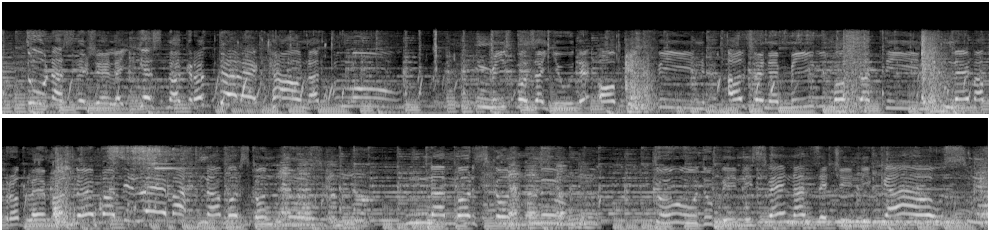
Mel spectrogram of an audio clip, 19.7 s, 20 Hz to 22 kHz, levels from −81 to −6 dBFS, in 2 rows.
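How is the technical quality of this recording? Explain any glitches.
No glitches can be heard: the audio carries the ordinary character of a call connection, with the low bass trimmed by the microphone processing and nothing above 8 kHz, which fits an Opus call codec running in its wideband mode.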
